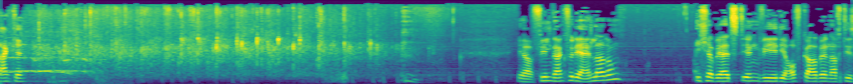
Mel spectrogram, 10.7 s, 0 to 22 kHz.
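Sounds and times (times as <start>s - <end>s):
speech: 0.0s - 0.4s, 6.5s - 7.9s, 8.7s - 10.6s
audience applause welcoming a speaker at a talk: 0.0s - 5.6s.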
